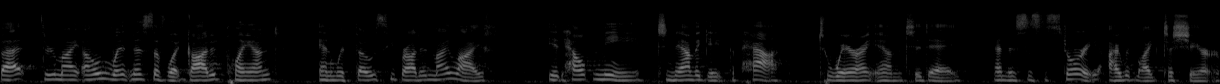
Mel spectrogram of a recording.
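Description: In an ordinary speaking voice, a woman of medium pitch talks at a moderate pace with fairly even intonation. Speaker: church member. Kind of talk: testimony. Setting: stage with audience.

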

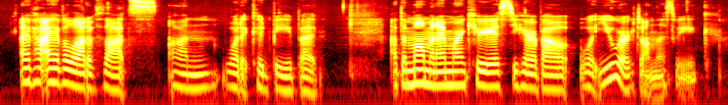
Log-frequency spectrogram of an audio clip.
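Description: At a moderate pace, a woman speaks with a very deep, low pitch, ordinary pitch variation and a bright, sharp tone, in a very clean recording with a silent background. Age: 30s. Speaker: podcast co-host and yoga studio owner. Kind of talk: casual chat.

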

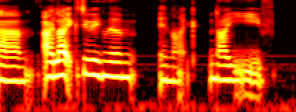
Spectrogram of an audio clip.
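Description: In a quiet, mumbling voice with an English accent, a woman speaks at medium pitch on a very clean recording with a silent background. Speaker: illustrator and podcast host. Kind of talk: casual solo chat. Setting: home recording, late at night.

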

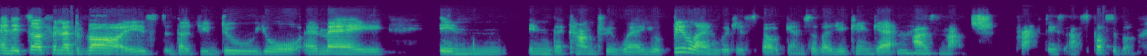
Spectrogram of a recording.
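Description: A woman with a Greek accent speaks at a fairly slow pace in a fairly low pitch, her pitch varying in an ordinary way. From Cyprus and Greece. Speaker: translator and interpreter. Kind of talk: casual interview. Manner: animated.

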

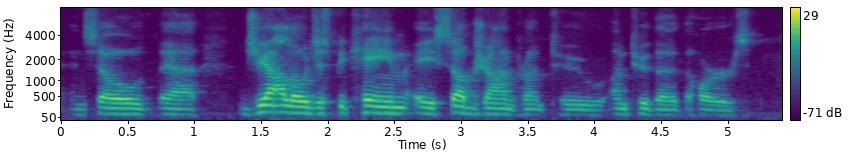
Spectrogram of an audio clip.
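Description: Dry, close sound with no echo, a man with a normal speaking voice at medium pitch, moderate pace, fairly even intonation, and big swings in loudness. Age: 50s. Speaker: horror film critic and author. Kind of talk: casual chat. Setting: live stream.

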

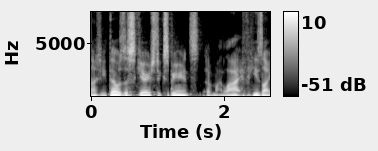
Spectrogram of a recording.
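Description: This man has a dark, mellow tone and a fairly low pitch. He speaks with a West Texas accent. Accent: West Texas drawl. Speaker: oilfield worker and instrumentation technician. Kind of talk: casual chat.

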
